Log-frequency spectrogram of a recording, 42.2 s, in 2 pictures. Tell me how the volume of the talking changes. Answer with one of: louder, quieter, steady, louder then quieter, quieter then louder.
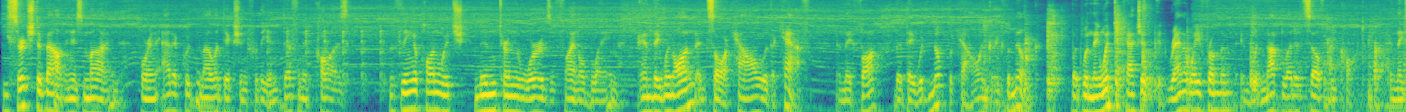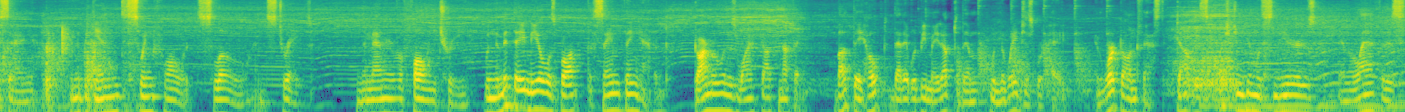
steady.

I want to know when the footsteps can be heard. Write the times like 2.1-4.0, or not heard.
14.6-23.4.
